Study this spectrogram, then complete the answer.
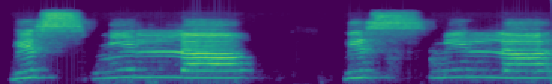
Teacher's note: نہیں، بی کی آواز، ٹھیک ہے، بس نہیں، بس، بسم اللہ، سین کے سیٹی ہمس کی صفت، سانس جاری رہے گی، آواز رک جائے گی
